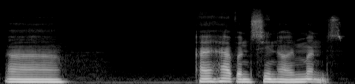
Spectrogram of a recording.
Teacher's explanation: The word is both stressed, strong, clear, longer, and the intonation falls. Pitch goes down as the sentence ends. Tip: Try exaggerating the drop when you practice. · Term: falling intonation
